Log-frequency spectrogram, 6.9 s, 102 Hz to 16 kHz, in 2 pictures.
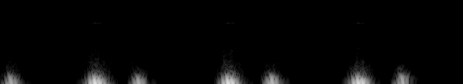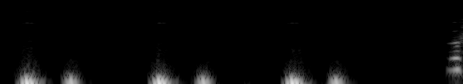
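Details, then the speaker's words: Normal heart sounds at the first auscultation point, the apex, where the mitral valve and left ventricle are assessed: regular heartbeat near 60/min with the first sound louder than the second. "в этой точке 1 тон оказывается громче 2 прослушайте нормальные тоны сердца на верхушке"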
